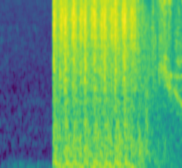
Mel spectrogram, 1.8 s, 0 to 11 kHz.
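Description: An MP9 submachine gun opens up in Counter-Strike, a sudden loud, rapid sustained burst of automatic fire cutting in after a brief quiet moment.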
